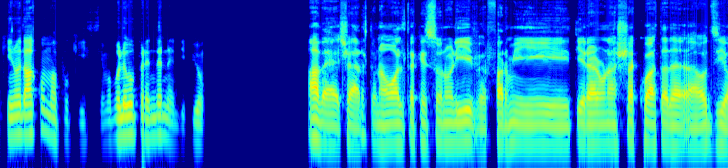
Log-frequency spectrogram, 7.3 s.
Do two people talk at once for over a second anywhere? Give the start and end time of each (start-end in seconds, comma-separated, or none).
none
